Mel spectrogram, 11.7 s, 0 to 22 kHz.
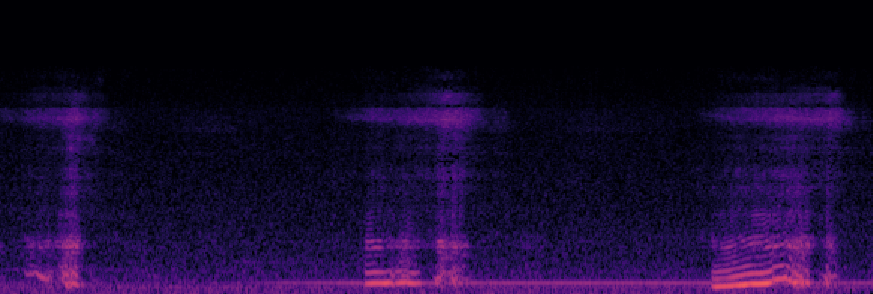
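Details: Middle-aged man's loud everyday snoring recorded on 2022-04-17: deep, loud, rumbling snores roughly every four to five seconds over a soft hiss during sleep. Snoring.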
